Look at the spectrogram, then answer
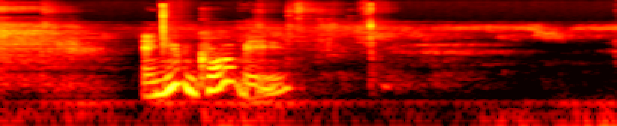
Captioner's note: laughs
